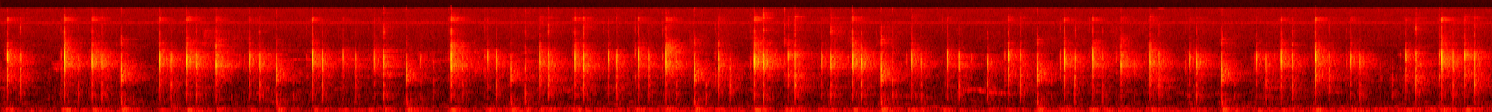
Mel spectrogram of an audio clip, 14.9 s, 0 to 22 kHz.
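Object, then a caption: Mechanical keyboard with plastic ABS keycaps. Fingertips slowly type on a compact 75% mechanical keyboard with a light blue case and white and blue ABS keycaps, resting on a desk mat. Short, dry clacks with bright tops come in a steady, unhurried stream over a constant low hum.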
